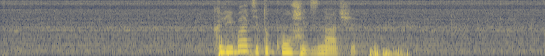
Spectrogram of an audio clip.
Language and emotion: Russian, angry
